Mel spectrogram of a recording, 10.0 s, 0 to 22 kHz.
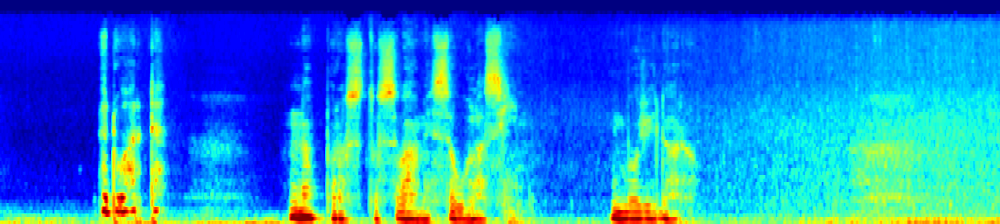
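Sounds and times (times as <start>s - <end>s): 
speech: 1.0s - 1.6s, 2.9s - 5.3s, 6.1s - 7.0s
steady rainfall starting: 2.9s - 9.9s.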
